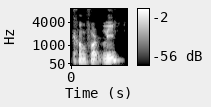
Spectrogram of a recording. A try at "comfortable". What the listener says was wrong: No, it's comfortable. Oke, bukan comfortable, jadi for-nya itu nggak dibaca ya. Ininya dihapus ya. Comfortable. Okay, so it's not comfortable, it's comfortable.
